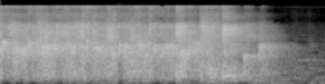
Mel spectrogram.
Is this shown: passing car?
no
